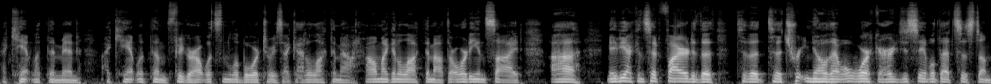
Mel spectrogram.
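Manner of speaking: hushed whisper, muttering under the breath. Narrator voices a man watching camera feeds, whispering to himself. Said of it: "he's whispering to himself".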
